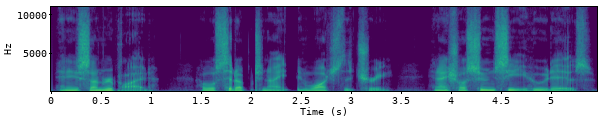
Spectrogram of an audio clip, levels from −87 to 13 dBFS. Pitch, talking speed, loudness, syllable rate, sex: 95 Hz, 240 wpm, -20 LUFS, 5.2 syllables/s, male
